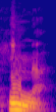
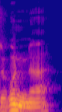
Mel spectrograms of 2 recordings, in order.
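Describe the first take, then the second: First: The first vowel is a front 'i' sound. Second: The first vowel is a rounded 'u' sound. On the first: The speaker calls it wrong. "When you put kasra, that will make it hinna" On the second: The speaker calls it right. "the correct reading is hunna"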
